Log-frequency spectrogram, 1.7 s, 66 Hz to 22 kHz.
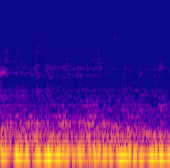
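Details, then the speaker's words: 1972 Chevelle convertible, stock 502 V8 rated 440 hp, Flowmaster exhaust, Sniper fuel injection possibly still self-learning and running a little rich: deep, even rumble swelling with throttle, no knocks or rattles; healthy. "But like I said, this is just a stock 502, 440 horse. But she sounds good through the Flowmasters."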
